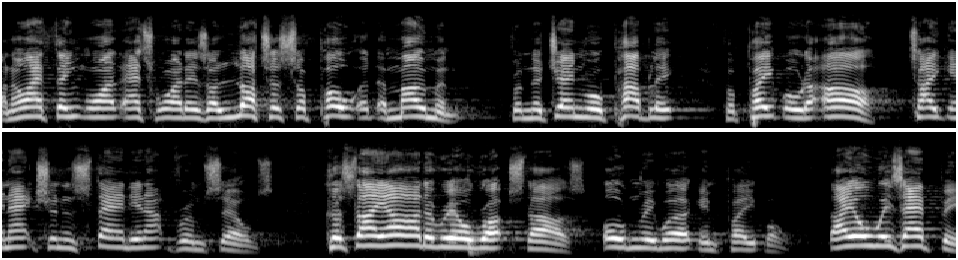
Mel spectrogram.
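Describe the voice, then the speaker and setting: At a fairly quick pace, a man speaks in a high, animated voice with ordinary pitch variation. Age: 60s. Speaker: trade union speaker. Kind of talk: conference speech.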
